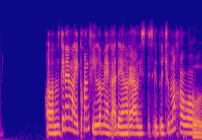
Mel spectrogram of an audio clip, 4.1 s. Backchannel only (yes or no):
yes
